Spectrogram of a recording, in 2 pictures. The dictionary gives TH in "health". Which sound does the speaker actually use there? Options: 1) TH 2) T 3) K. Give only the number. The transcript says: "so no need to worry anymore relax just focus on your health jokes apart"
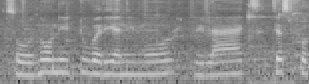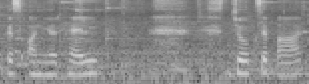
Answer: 2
